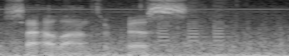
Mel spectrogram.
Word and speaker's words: Sahelanthropus: than Quiet for fighting Sahelanthropus. Wow, I'm actually pronouncing it correctly now. I'm pretty sure I, like, dropped an entire syllable previously. Alright, I do have a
